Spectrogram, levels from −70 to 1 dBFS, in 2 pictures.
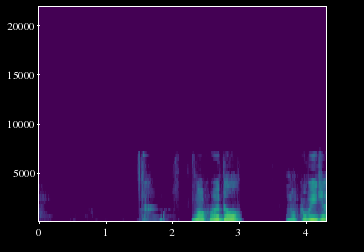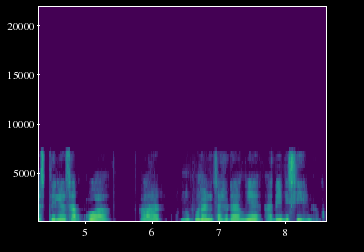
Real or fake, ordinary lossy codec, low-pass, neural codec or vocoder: fake; none; 7.2 kHz; codec, 24 kHz, 0.9 kbps, WavTokenizer, medium music audio release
